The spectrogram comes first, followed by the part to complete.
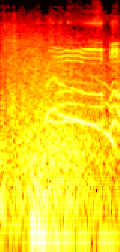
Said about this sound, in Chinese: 让我们来欣赏真正的大爆炸吧！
